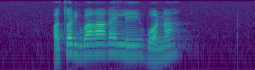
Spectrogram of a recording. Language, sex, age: Northern Sotho, male, 24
